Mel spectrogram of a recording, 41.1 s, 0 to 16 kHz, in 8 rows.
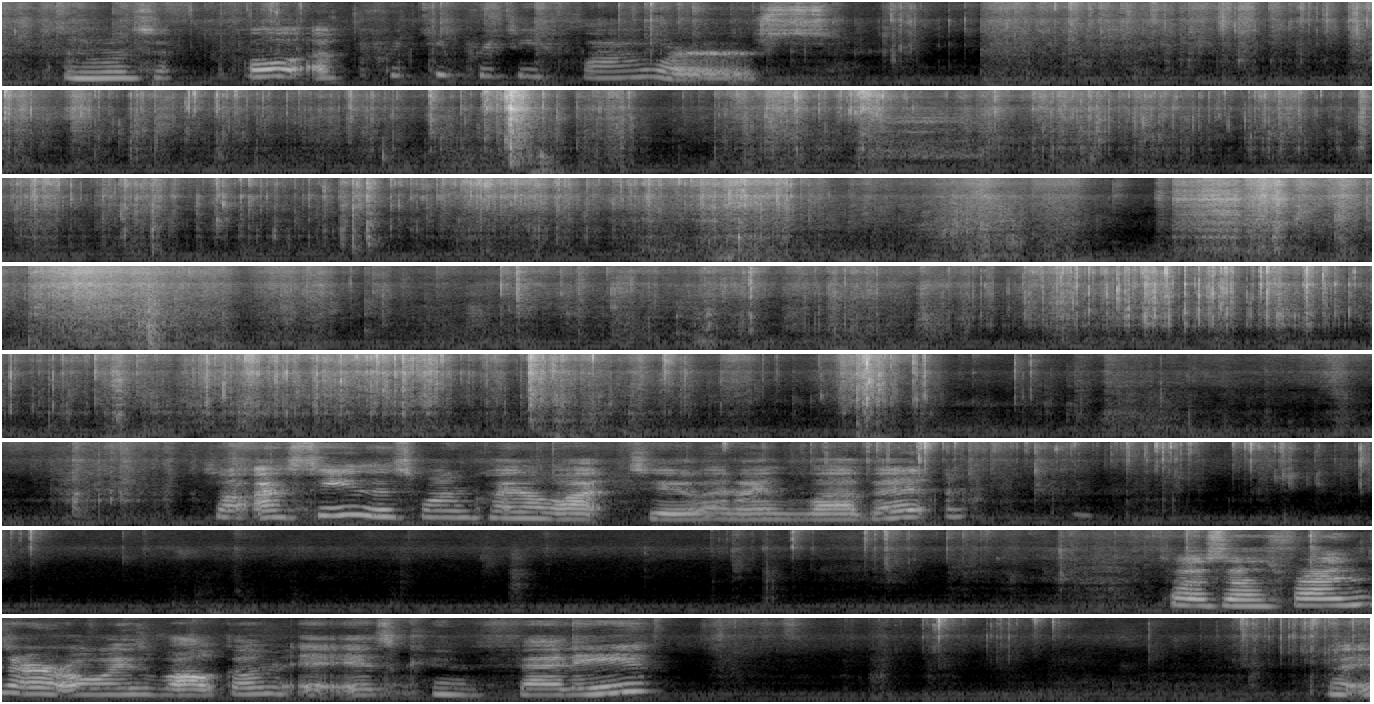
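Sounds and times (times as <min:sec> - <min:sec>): plastic packaging crinkling: 0:00.0 - 0:26.8, 0:27.7 - 0:31.1, 0:33.6 - 0:35.0, 0:38.6 - 0:41.0.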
